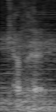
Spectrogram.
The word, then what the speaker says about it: Capet: That's how you pronounce Capet, is Capet.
